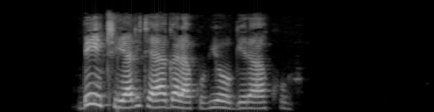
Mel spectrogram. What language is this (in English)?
Ganda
